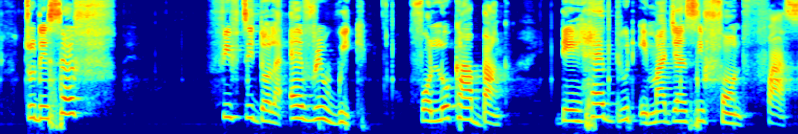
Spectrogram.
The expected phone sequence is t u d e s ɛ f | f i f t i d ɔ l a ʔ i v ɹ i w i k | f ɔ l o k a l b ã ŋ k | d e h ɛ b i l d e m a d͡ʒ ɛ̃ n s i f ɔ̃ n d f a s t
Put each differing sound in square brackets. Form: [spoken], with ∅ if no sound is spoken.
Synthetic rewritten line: t u d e s ɛ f | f i f t i d ɔ l a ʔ [ɛ] v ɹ i w i k | f ɔ l o k a l b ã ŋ k | d e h ɛ b i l d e m a d͡ʒ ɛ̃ n s i f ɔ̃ n d f a s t

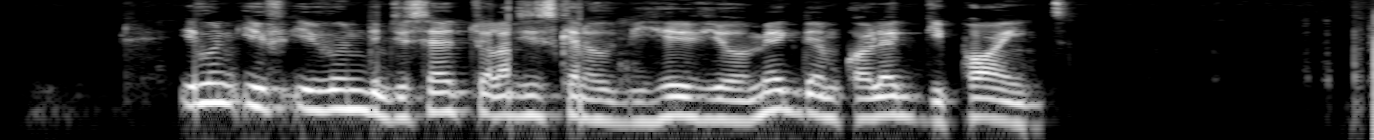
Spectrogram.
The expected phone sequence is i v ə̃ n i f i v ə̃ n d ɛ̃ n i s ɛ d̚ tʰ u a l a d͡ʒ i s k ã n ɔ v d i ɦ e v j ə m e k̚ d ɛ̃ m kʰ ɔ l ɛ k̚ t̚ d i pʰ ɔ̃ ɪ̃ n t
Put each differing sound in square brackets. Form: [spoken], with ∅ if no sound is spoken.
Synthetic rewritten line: i v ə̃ n i f i v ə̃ n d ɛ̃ [d] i s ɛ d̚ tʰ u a l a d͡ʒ i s k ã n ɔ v [b] i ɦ e v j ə m e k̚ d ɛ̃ m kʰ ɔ l ɛ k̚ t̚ d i pʰ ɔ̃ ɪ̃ n t

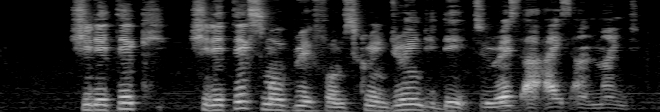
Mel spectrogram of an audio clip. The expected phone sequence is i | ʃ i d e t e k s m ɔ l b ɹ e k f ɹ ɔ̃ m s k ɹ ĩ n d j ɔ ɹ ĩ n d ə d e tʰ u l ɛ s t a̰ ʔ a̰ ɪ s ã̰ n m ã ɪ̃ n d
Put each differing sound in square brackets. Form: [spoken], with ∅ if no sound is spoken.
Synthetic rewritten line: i | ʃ i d e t e k s m ɔ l b ɹ e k f ɹ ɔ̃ m s k ɹ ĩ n d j [u] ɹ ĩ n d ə d e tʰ u [ɹ] ɛ s t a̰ ʔ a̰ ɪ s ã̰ n m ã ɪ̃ n d

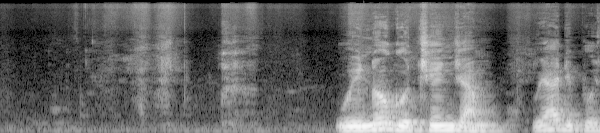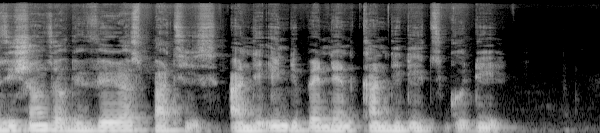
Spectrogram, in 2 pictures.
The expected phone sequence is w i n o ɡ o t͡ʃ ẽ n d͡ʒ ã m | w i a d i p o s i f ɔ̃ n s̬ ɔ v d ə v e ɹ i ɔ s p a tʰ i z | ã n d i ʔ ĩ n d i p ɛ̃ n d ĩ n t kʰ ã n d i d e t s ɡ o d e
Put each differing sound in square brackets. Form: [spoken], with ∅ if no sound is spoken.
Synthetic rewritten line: w i n o ɡ o t͡ʃ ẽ n d͡ʒ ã m | w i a d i p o [z] i [ʃ] ɔ̃ n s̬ ɔ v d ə v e ɹ i ɔ s p a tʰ i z | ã n d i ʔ ĩ n d i p ɛ̃ n d [ɛ̃] n t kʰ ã n d i d e t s ɡ o d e

